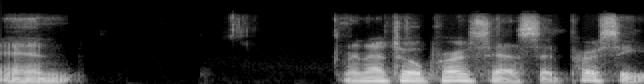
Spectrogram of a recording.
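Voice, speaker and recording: A man speaks fairly slowly in a dark, mellow tone with vocal fry. His intonation is lively, and the sound is dry and close with no echo. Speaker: lawyer. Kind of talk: interview. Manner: halting.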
